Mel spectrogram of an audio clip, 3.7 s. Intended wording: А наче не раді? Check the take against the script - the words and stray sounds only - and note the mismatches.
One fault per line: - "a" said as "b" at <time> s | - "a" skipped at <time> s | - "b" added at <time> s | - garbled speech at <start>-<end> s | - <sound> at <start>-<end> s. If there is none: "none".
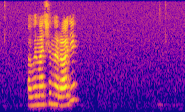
- "ви" added at 0.6 s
